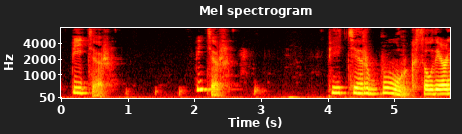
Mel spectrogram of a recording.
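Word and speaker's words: Петербург: city so incredibly beautiful so stress first let's put stress here again let's remember the previous rules you don't say These are not stressed. So they turn a little bit quieter. They turn to E. E. Peter Borg.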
